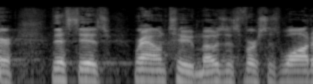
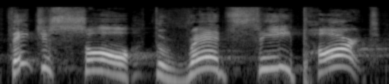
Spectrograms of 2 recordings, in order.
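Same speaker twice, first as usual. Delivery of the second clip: ordinary delivery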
